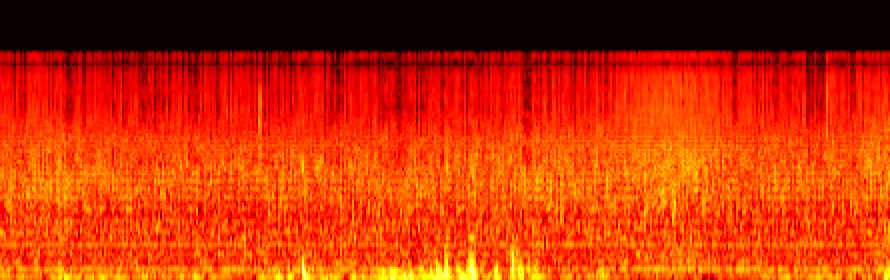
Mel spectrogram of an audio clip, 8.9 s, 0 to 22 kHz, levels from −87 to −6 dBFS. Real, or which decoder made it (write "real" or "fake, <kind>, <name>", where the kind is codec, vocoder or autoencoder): fake, vocoder, BigVGAN v2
